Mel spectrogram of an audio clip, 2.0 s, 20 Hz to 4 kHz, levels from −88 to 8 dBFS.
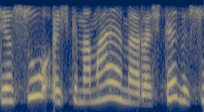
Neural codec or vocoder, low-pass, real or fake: none; 3.6 kHz; real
